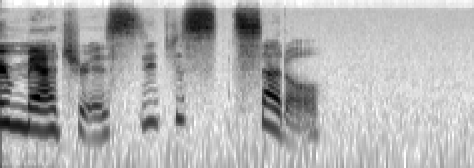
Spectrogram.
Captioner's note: stutter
